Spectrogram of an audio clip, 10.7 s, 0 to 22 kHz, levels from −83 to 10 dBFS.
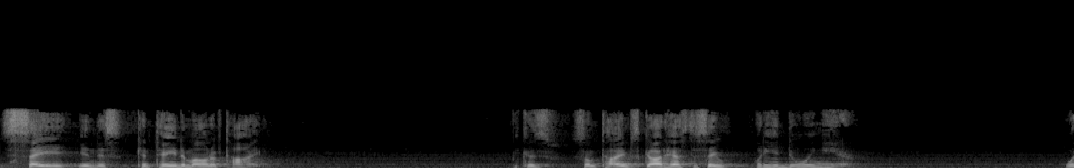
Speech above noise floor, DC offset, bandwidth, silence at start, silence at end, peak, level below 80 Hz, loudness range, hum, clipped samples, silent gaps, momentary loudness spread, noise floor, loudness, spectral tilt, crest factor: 33 dB; under 0.1%; 8 kHz; 0 s; 0 s; -10 dBFS; -66 dBFS; 12 LU; none; under 0.1%; none; 17 LU; -63 dBFS; -31 LUFS; -4 dB/octave; 24 dB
